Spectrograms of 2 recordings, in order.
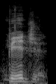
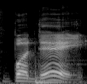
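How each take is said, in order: First: The word does not end in an 'ay' sound. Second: The word ends in an 'ay' sound. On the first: The speaker calls it wrong. "Wow, I'm an imbecile. What am I talking about?" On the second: The speaker calls it right. "that does rhyme with Chevrolet"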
